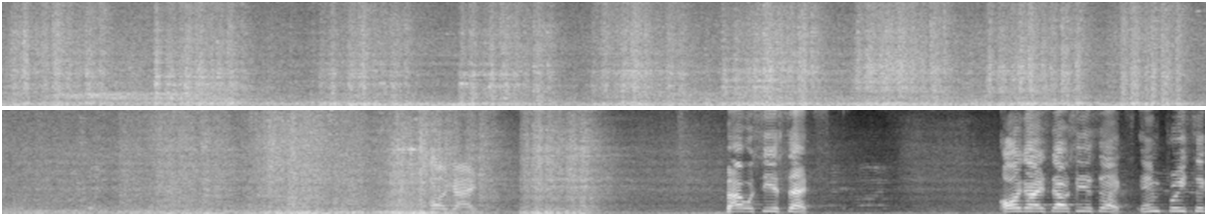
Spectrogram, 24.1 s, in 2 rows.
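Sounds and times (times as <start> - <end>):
wheels clacking over rail joints: 0.0 - 18.2
freight train wheels rumbling: 0.0 - 24.0.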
